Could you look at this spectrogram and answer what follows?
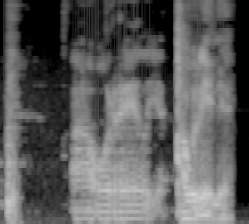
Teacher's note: There's another palatal L for us.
